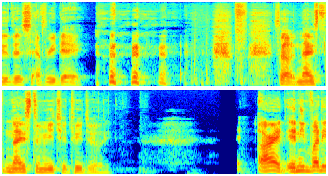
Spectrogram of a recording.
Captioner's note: laughs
